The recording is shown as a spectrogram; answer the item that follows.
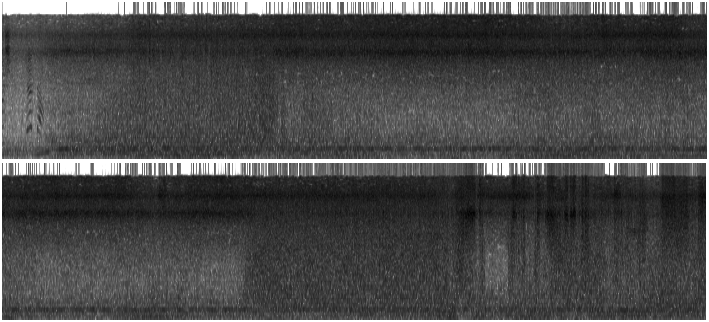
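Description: Jet ski engine revving up in the first second, then running at a steady high pitch at speed, over a rush of wind and spray.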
